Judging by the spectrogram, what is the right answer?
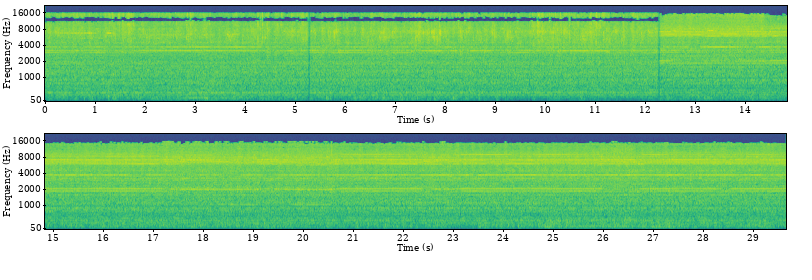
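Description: Heavy manual lathe running steadily with its tool cutting the end of a large rotating steel spindle, coolant splashing over the work and the chips. Even machine noise with a steady hum.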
